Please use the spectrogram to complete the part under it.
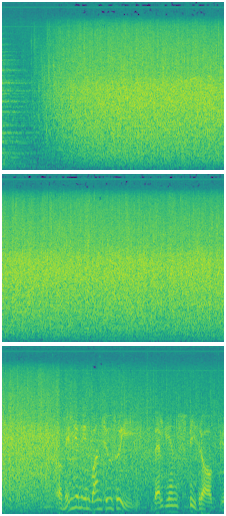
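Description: A large audience applauds loudly, then the applause fades away.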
